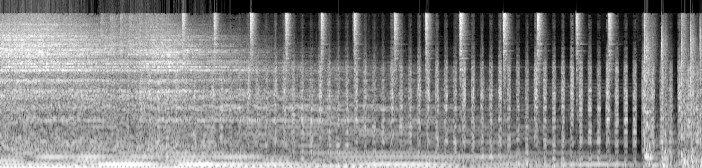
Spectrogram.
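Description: Rock music with a sustained, distorted electric guitar and bass chord. Rapid, evenly spaced pulses grow across it from about four seconds in and become dense. The chord fades in the last few seconds, and a loud drum-kit hit comes near the end.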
